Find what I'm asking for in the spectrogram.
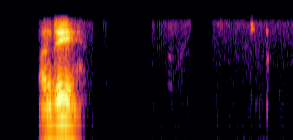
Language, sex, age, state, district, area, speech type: Dogri, male, 30-45, Jammu and Kashmir, Udhampur, rural, conversation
